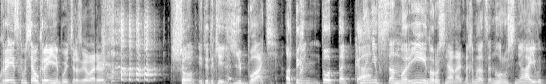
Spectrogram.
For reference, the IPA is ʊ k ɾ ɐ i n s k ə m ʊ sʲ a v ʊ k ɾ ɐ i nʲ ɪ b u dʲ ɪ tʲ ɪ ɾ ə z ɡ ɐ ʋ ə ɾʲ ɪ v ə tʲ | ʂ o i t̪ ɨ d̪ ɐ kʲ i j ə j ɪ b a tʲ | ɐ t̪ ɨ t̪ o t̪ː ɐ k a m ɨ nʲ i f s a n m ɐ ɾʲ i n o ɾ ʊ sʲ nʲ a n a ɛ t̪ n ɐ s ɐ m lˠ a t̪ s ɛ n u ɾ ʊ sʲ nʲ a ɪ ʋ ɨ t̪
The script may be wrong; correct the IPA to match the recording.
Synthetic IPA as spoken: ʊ k ɾ ɐ i n s k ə m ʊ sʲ a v ʊ k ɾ ɐ i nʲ ɪ b u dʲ ɪ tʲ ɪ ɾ ə z ɡ ɐ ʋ a ɾʲ ɪ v ə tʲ | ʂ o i t̪ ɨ t̪ ɐ kʲ i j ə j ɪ b a tʲ | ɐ t̪ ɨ t̪ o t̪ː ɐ k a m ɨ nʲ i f s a n m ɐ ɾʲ i n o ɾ ʊ sʲ nʲ a n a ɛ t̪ n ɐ x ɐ m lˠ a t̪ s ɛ n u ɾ ʊ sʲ nʲ a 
